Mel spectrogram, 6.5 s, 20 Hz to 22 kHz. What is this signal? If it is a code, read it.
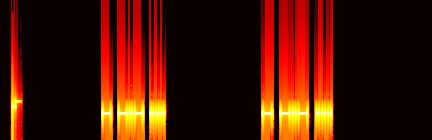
Morse code, heard as a keyed tone, about 26 wpm, 700 Hz. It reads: TKS TKS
